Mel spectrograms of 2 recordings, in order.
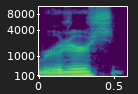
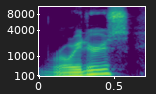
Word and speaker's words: Reuters: I kept calling him Reuters, but it's actually pronounced Reuters.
